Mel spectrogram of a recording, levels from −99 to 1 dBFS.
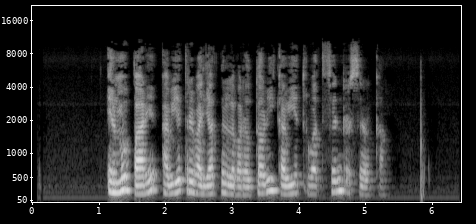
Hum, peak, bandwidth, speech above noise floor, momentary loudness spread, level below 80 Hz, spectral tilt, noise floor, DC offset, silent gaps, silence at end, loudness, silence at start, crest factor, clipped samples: none; -2 dBFS; 10 kHz; 46 dB; 21 LU; -70 dBFS; -5 dB/octave; -67 dBFS; under 0.1%; none; 0.55 s; -21 LUFS; 1.15 s; 22 dB; under 0.1%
